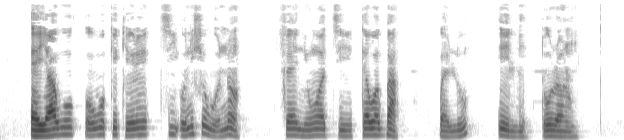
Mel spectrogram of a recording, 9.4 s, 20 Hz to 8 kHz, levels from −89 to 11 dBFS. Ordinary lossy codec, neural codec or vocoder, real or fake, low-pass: MP3, 32 kbps; none; real; 7.2 kHz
